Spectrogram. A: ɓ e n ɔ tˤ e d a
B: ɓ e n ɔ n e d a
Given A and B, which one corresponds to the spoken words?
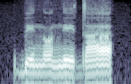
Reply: B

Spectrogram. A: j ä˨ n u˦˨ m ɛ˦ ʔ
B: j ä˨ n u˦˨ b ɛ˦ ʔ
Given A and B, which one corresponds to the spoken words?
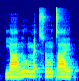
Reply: A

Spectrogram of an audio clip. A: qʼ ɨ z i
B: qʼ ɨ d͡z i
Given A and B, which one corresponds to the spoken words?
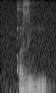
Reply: A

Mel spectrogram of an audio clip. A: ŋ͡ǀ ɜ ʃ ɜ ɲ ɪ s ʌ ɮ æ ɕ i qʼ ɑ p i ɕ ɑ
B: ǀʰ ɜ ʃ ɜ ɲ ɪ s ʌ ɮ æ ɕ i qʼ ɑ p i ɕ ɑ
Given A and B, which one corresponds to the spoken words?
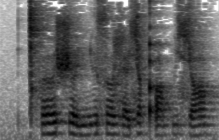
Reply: B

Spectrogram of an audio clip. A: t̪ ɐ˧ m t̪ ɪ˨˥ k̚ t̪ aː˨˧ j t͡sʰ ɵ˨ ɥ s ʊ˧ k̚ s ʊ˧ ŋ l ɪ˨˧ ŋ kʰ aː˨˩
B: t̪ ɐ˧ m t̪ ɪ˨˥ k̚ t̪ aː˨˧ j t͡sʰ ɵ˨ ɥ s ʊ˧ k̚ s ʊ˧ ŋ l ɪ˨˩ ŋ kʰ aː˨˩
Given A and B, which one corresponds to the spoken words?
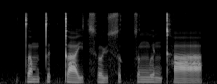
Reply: B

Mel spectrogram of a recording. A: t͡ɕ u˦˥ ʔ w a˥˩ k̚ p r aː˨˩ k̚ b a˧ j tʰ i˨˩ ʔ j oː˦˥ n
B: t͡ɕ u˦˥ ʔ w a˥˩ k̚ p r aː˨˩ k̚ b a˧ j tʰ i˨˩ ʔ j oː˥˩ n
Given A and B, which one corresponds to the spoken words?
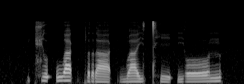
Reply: A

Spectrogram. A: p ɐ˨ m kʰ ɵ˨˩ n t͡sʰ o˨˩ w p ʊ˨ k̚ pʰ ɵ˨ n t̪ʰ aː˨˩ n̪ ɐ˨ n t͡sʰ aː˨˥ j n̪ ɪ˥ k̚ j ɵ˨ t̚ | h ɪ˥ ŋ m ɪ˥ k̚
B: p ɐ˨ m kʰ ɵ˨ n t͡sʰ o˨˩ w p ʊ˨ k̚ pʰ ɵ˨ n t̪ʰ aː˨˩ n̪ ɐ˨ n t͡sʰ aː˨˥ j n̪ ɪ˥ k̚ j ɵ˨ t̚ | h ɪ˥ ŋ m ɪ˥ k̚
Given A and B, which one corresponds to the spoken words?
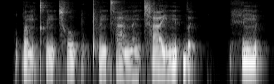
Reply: A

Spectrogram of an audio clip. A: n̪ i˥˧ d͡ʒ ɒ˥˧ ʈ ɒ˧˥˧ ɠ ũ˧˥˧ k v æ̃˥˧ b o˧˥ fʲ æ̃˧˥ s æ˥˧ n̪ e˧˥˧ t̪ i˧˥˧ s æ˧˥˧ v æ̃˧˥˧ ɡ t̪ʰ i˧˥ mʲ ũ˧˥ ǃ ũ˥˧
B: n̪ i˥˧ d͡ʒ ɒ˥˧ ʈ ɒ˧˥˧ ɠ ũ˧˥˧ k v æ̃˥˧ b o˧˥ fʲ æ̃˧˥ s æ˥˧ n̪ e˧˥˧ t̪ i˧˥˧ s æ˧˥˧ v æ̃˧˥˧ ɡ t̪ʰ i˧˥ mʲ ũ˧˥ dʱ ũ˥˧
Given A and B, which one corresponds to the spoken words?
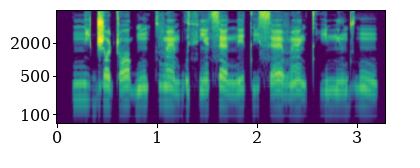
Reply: B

